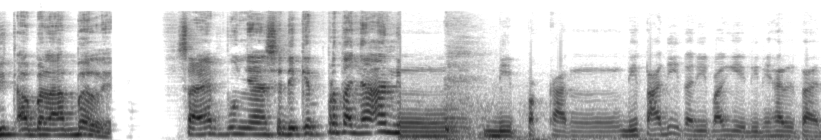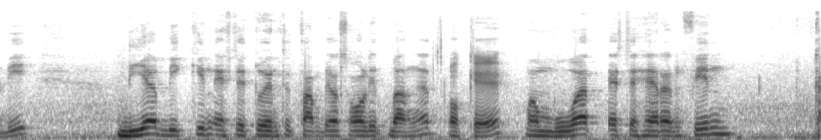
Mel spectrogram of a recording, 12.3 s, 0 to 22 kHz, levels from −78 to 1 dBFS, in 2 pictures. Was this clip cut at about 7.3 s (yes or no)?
no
